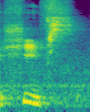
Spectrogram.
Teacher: So if you say heafs, this is because you're ending with a voiceless sound, so you have to use the S sound instead of the Z sound.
